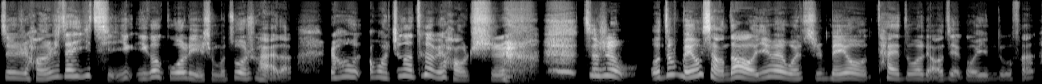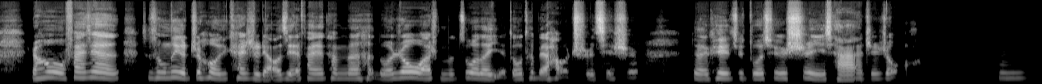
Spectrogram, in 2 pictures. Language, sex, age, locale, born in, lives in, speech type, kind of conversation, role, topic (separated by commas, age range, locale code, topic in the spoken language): Chinese, female, 25-29, zh-CN, China, United States, conversation, unstructured, none, 你尝试过外国的特色美食吗？感觉怎么样？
